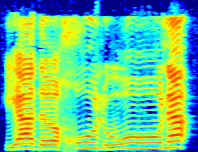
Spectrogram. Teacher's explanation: دال کے اوپر قلقلہ کریں گے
